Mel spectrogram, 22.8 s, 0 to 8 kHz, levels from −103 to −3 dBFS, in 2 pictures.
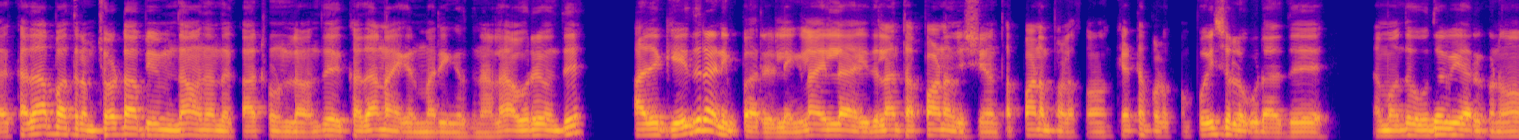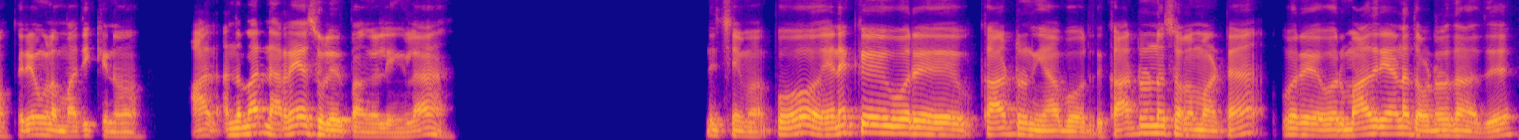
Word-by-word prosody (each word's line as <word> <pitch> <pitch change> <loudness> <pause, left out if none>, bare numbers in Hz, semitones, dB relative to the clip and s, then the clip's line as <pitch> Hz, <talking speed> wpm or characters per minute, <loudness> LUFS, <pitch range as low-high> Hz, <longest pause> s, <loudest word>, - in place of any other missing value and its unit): கதாபாத்திரம் 135 -6 +2
Chhota 130 +2 +2
Bheem 120 -2 0
தான் 125 0 +1
வந்து 115 -1 0
அந்த 100 -2 0
கார்ட்டூன்‌ல 100 -1 -2
வந்து 100 +5 -3 0.2
கதாநாயகன் 105 -4 0
மாரிங்கறதனால, 90 -1 -4
அவரு 110 +2 +2
வந்து 110 +8 +2 0.5
அதுக்கு 125 +1 +2
எதிரா 220 0 +5
நிப்பாரு, 95 - +1
இல்லைங்களா? 95 +5 0
"இல்லை 115 -1 +4
இதெல்லாம் 110 +3 0
தப்பான 115 -1 0
விஷயம், 95 0 -5
தப்பான 120 -1 -2
பழக்கம், 95 0 -5
கெட்ட 110 0 -2
பழக்கம். 100 0 -8
பொய் 130 +2 +2
சொல்லக்கூடாது. 95 -6 0 0.5
நம்ம 110 - +2
வந்து 120 +1 +1
உதவியா 125 -1 +4
இருக்கணும். 100 -1 -3
பெரியவங்கள 120 +1 0
மதிக்கணும்." 95 -4 -4 0.5
அ - - -1 0.2
அந்த 135 +2 +3
மாரி 165 +1 +2
நெறைய 170 +3 +2
சொல்லியிருப்பாங்க, 110 -7 +2
இல்லைங்களா? 90 +1 -2 2.1
நிச்சயமா. 105 -3 -3
இப்போ 135 - -1 0.3
எனக்கு 165 +4 +2 0.2
ஒரு 145 -1 +4 0.5
கார்ட்டூன் 130 -1 +1
ஞாபகம் 105 -1 +1
வருது. 100 - -4
கார்ட்டூன்னு 155 +7 +1
சொல்ல 120 -4 +1
மாட்டேன், 105 -1 -2 0.3
ஒரு 130 -1 +2 0.2
ஒரு 115 0 +1
மாதிரியான 145 +2 +2
தொடர் 110 +1 +1
தான் 110 - 0
அது. - - -1
115 Hz, 140 wpm, -23 LUFS, 100-130 Hz, 2.1 s, எதிரா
